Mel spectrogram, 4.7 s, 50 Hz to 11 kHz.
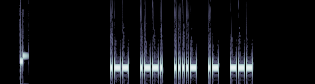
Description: Morse code, heard as a keyed tone, about 40 wpm, spaced as for 29 wpm, 700 Hz. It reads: WP4AO
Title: USA Call Signs - 5 Characters - 2x Character Spacing - 40wpm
